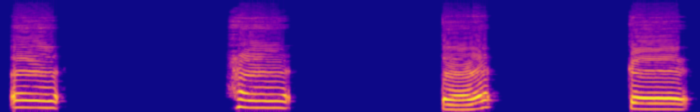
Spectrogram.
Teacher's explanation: This sound doesn't exist in English, but it's very similar to the U in the word fur. Be sure to compress your lips.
